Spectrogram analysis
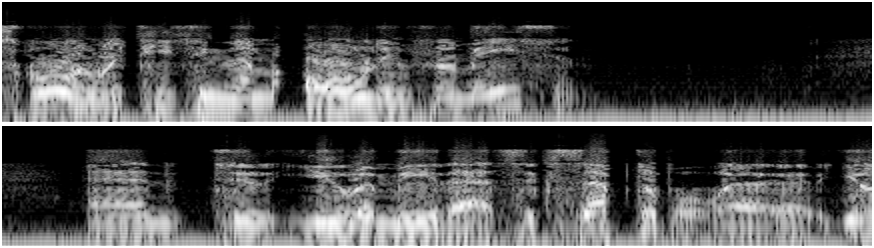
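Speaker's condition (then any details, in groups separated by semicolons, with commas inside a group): No condition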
